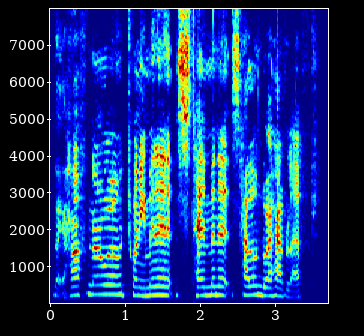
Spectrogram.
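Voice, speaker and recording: A woman livestreaming a video game, chatting casually to viewers in an excitable, rambling manner. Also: on the high side, normal speed, soft background music. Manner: excitable, rambling, swears freely. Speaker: game streamer. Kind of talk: casual live gaming commentary, chatting to viewers.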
